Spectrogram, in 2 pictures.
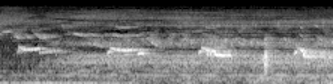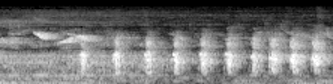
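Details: A guan (jacu or jacuaçu) gives a run of loud, harsh honking notes that speed up to about two or three per second, preceded by thin whistles from other birds.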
